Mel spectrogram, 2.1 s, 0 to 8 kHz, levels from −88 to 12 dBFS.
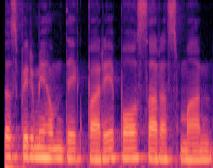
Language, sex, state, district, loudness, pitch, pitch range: Hindi, male, Himachal Pradesh, Shimla, -13 LUFS, 120 Hz, 110-125 Hz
